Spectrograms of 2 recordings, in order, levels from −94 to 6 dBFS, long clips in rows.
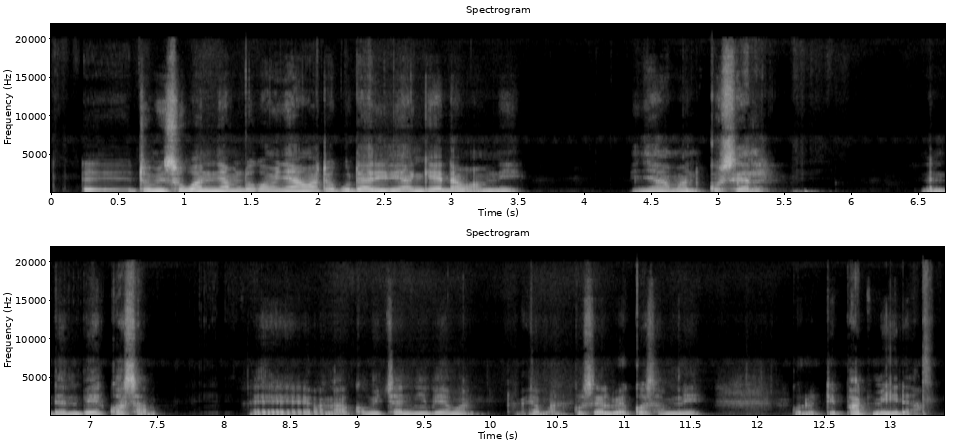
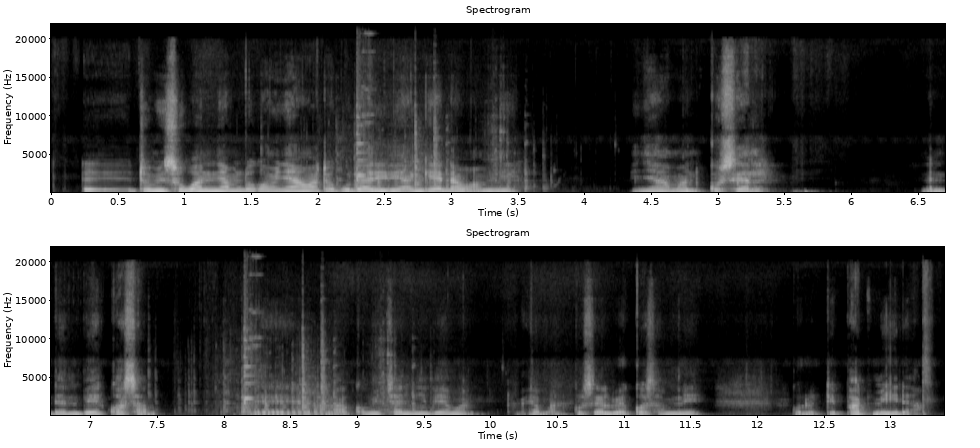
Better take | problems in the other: first | background sound (Dishes, pots, and pans); 15 dB below the speech

